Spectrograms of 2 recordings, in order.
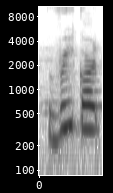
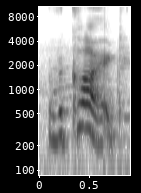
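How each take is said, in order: First: Record said as the noun, REC-ord; slow record with the first syllable stressed. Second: Record said as the verb, re-CORD; slow record with the second syllable stressed. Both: Shown as a demonstration. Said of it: "stress can distinguish word meaning".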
